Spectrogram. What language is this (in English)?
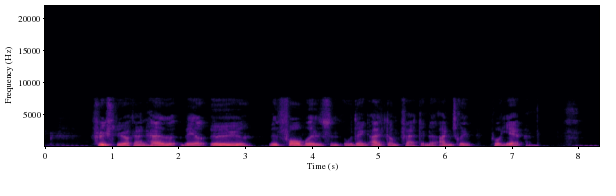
Danish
